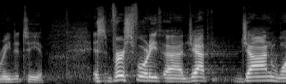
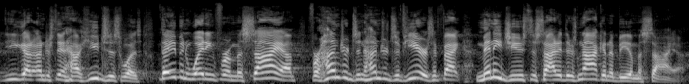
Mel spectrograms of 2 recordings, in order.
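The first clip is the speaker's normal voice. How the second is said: ordinary delivery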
